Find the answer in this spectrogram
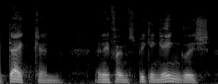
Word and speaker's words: Tekken: But the N is not pronounced in Japanese. I mean, it is pronounced in Japanese, but it's nasalized.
